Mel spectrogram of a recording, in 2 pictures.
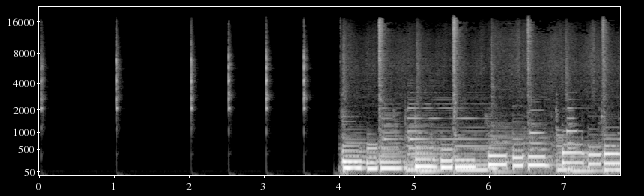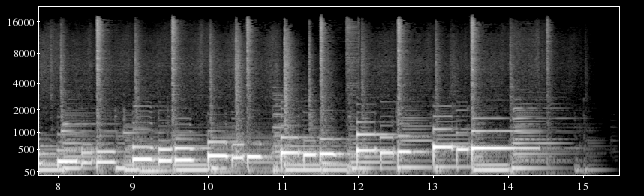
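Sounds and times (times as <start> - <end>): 
guitar playing arpeggio enclosures: 4.0 - 14.5.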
